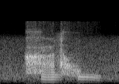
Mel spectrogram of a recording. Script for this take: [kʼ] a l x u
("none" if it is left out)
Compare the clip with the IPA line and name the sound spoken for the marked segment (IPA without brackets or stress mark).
x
